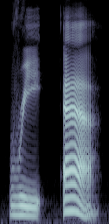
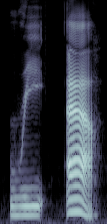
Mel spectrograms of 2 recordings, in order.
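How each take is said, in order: No difference in how they are said.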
